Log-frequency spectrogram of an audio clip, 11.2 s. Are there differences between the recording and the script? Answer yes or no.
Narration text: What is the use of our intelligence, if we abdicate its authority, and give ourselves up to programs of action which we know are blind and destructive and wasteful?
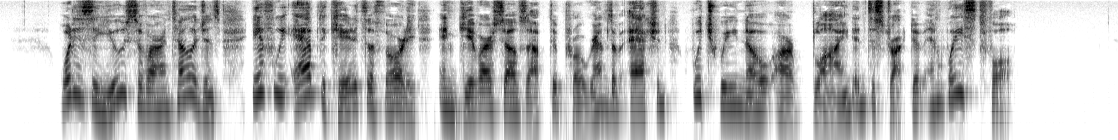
no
